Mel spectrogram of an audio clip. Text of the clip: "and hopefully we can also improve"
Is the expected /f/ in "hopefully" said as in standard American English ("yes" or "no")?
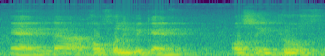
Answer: yes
